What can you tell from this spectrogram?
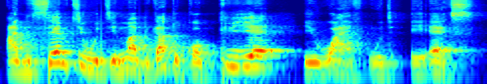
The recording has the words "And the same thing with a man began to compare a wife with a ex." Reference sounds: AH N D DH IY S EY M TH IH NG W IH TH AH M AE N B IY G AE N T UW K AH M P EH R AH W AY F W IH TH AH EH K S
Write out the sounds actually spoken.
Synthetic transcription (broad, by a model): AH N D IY S EY M T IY W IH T AH M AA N B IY G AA N T UW K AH P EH AH W AY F W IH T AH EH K S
